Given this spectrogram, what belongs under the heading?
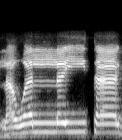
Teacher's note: sifat huruf lam itu dia tawasud tengah-tengah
